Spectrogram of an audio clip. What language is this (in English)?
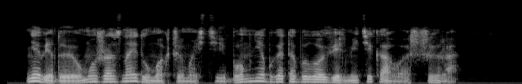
Belarusian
